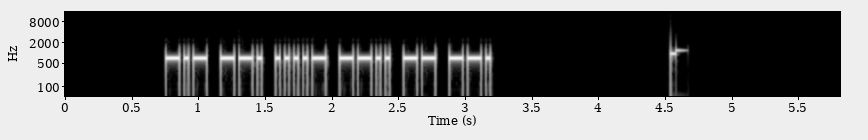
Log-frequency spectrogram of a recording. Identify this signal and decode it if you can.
Morse code, heard as a keyed tone, about 34 wpm, 700 Hz. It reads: KG4ZMG
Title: USA Call Signs Repeated 2x 35wpm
